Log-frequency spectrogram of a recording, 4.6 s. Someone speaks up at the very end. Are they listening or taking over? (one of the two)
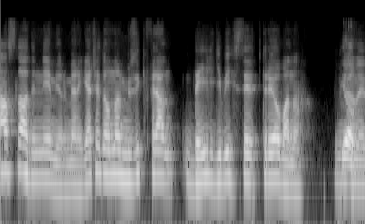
taking over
